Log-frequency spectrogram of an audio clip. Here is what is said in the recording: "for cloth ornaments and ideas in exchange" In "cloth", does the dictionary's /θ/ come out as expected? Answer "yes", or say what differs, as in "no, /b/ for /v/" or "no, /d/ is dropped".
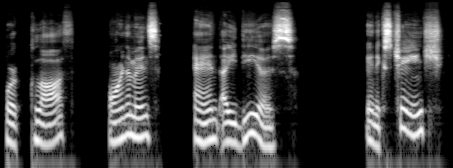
yes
